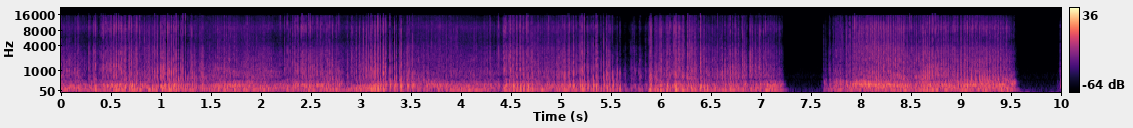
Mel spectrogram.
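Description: Long nails scratch fast and aggressively across a round, flat, dark woven plastic placemat. The result is a dense, continuous rasping texture with a heavy low rumble beneath it. It breaks off into two brief silences near the end.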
